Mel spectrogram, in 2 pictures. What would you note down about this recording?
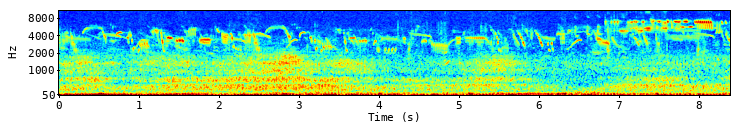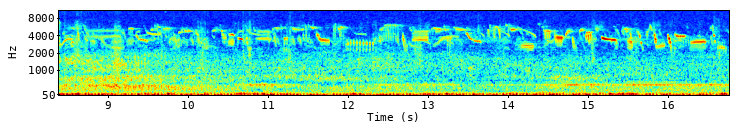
Sunday afternoon, remote sounds from Karneval der Kulturen, musicians exercising nearby, skylarcs singing, a corn bunting (Grauammer) in the bush, a helicopter above all, etc. (Sony PCM D50, Primo EM172)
